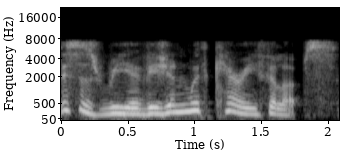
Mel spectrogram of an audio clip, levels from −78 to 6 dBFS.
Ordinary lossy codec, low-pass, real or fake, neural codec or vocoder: MP3, 64 kbps; 7.2 kHz; real; none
